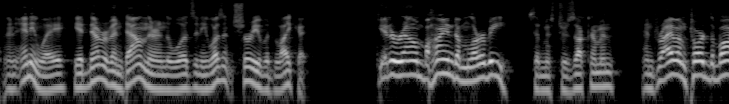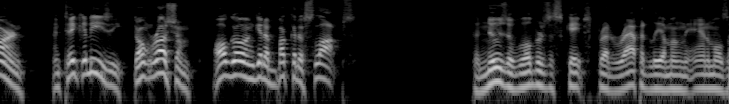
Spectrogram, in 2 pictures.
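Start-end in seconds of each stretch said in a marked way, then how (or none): 4.7-6.4 high, loud instruction; farmer giving orders. A narrator's reading. Farmer directing hired man to catch pig, raised voice. 8.0-13.6 farmer giving orders. A narrator's reading. Farmer directing hired man to catch pig, raised voice.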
